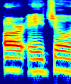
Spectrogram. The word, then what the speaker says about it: RHO: Ram says it's the RHO, and that's how it's to be pronounced.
